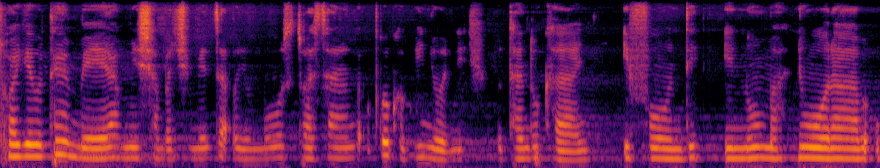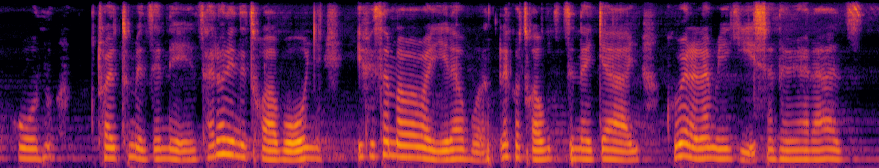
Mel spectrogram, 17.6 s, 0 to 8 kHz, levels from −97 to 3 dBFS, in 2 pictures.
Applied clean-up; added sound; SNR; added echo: none; none; none; reverberation time 1.4 s.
